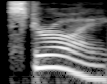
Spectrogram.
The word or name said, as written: stroy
